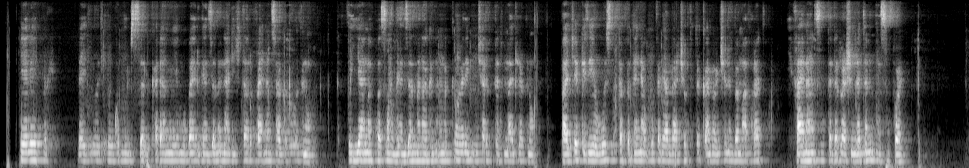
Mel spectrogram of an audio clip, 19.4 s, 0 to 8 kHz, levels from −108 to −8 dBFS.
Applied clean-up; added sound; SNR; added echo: neural mask model DeepFilterNet 3.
